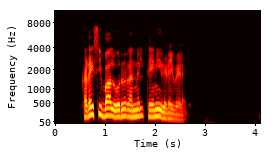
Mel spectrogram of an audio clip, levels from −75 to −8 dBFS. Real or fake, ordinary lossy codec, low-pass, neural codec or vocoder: fake; none; 7.2 kHz; codec, 16 kHz, 16 kbps, FunCodec, trained on Chinese and English, 50 frames a second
